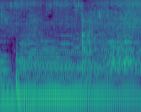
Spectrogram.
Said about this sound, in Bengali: আলুটা ভাজার সময় মিডিয়াম ফ্লেমে কিন্তু ভাজবো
